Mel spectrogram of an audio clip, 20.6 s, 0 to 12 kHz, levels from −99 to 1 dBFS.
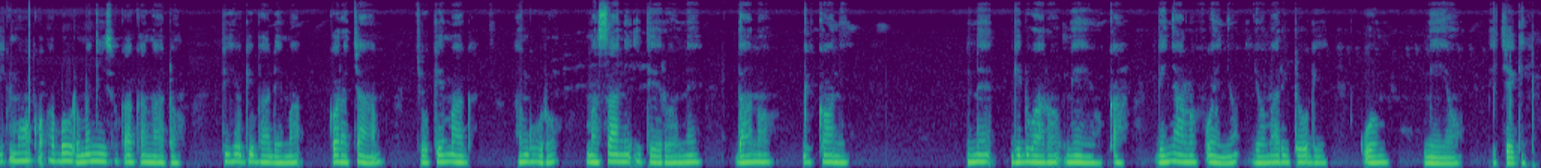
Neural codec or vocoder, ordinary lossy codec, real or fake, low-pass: none; none; real; none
